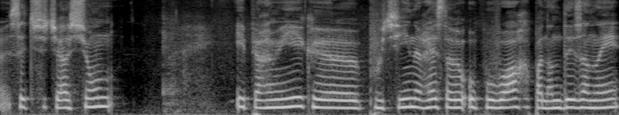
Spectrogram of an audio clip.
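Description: In a very clean recording with a silent background, a woman with a Ukrainian accent speaks at a very slow pace. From Ukraine, Odessa. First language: Ukrainian (speaking French). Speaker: Ukrainian expatriate. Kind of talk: radio interview.

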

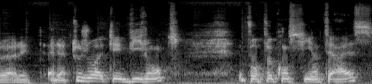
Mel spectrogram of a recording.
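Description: A man's voice with ordinary pitch variation, amid noticeable background noise. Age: 40s. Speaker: festival organizer. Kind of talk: radio interview.

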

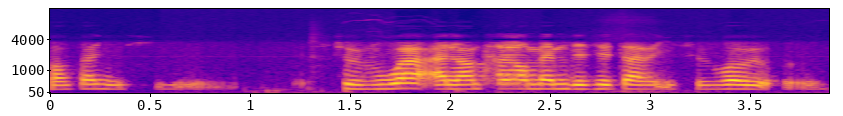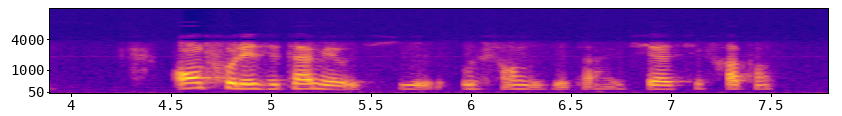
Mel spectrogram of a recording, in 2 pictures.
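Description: The intonation is monotone and flat, with long, frequent pauses. Loudness swings widely. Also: woman. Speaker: radio host reporting from abroad. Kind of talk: live interview. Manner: halting, repeats words. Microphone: muffled voice on the line.

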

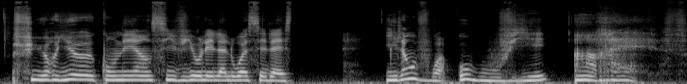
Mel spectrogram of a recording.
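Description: This woman's somewhat breathy voice sits at a medium pitch and stays monotone, with flat intonation throughout. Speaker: storyteller. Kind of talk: fairy-tale narration. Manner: calm, narrative, expressive.

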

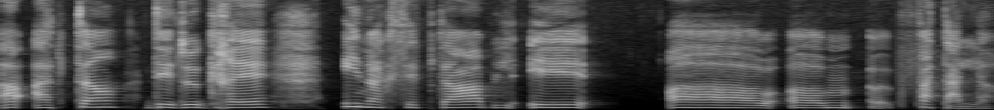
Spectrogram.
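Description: This woman's voice comes through on a very clean recording with a silent background. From Lebanon. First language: Arabic (speaking French). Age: 40s. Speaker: writer and activist. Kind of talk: radio interview. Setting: radio studio.

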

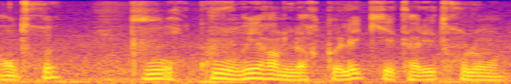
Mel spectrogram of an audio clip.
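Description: Against noticeable background noise, a man speaks at a fairly low pitch with ordinary pitch variation. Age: young. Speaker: investigative journalist and author. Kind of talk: interview.

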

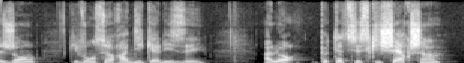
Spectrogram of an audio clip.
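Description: The recording is very clean, and the background is silent. The voice belongs to a woman. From rural France. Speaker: housing rights activist. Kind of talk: radio interview.

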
